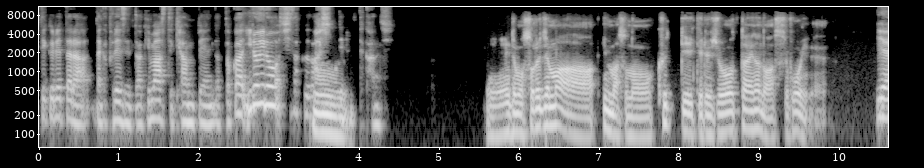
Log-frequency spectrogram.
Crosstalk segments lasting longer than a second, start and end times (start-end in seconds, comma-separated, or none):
none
